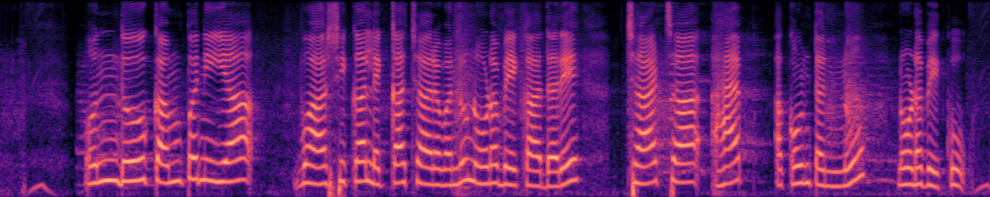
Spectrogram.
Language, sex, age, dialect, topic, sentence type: Kannada, female, 18-24, Mysore Kannada, banking, statement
